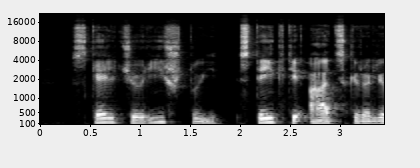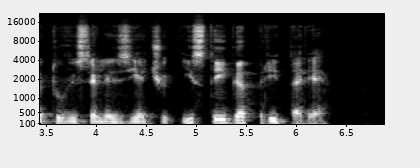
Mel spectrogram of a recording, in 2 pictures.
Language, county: Lithuanian, Utena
